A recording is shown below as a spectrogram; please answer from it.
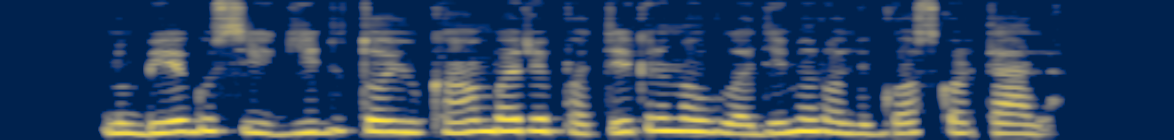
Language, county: Lithuanian, Vilnius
